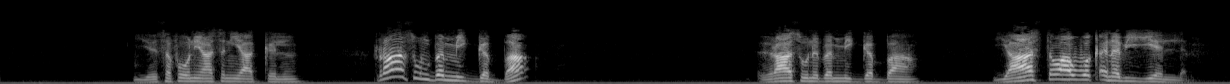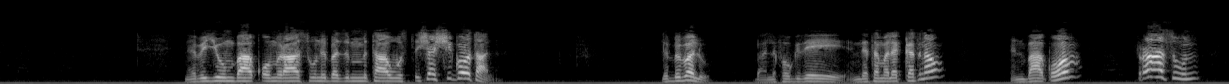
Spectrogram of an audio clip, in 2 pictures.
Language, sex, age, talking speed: Amharic, male, 40-59, 55 wpm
